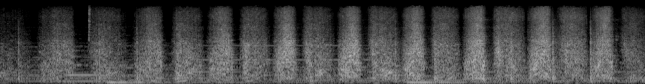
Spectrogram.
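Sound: sawing wood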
